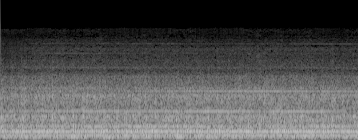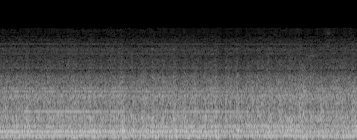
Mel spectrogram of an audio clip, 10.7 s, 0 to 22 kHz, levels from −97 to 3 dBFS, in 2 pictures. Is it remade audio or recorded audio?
recorded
